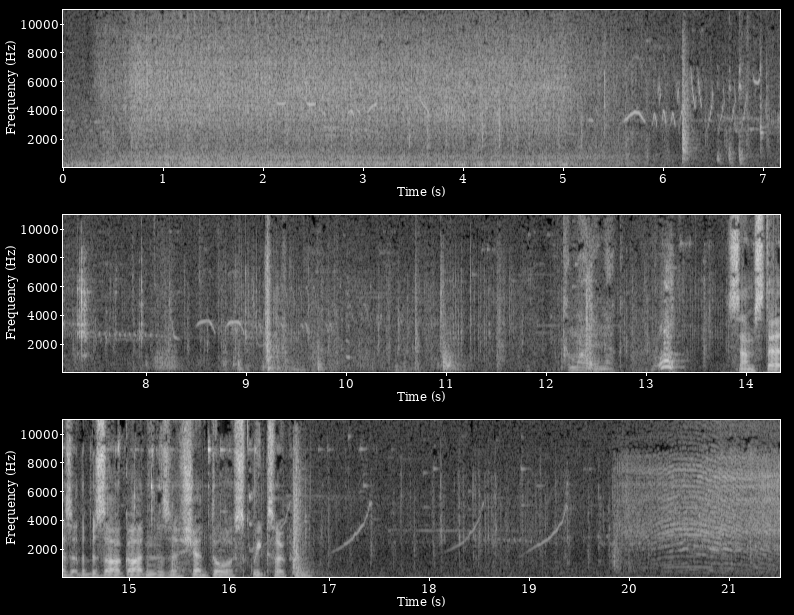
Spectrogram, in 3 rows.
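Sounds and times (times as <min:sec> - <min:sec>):
car driving along a track in grassy hills: 0:00.0 - 0:07.3
speech: 0:12.3 - 0:12.8, 0:13.9 - 0:17.0.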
